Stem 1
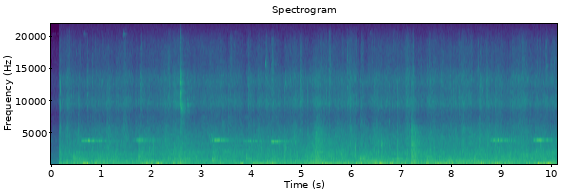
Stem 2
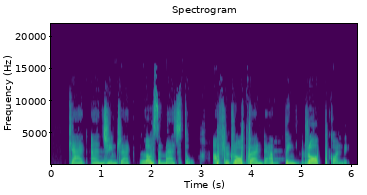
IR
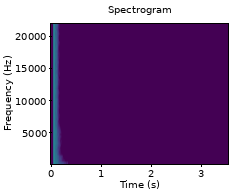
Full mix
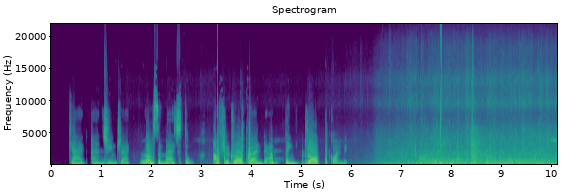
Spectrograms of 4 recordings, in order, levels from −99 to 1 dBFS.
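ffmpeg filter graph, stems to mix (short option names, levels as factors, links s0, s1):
-filter_complex "[0:a]asoftclip=type=hard:threshold=0.178,adelay=1200,volume=0.501,afade=t=in:st=5.14:d=0.44:silence=0.446684,afade=t=in:st=6.42:d=0.34:silence=0.316228[s0];[1:a]asoftclip=type=tanh:threshold=0.1,adynamicequalizer=threshold=0.00398:dfrequency=230:dqfactor=6.7:tfrequency=230:tqfactor=6.7:attack=5:release=100:ratio=0.375:range=2:mode=boostabove:tftype=bell,volume=0.708,asplit=2[s1][s2];[s2]apad=whole_len=499726[s3];[s0][s3]sidechaincompress=threshold=0.00355:ratio=8:attack=22:release=1400[s4];[s4][s1]amix=inputs=2:normalize=0,highpass=94,dynaudnorm=f=320:g=9:m=2,aeval=exprs='(mod(4.73*val(0)+1,2)-1)/4.73':c=same"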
